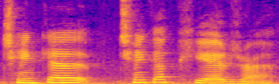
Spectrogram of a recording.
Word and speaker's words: Chanca Piedra: Alright, so there's a couple things I'm going to take after my flush though, and one of them is Cinque Piedra. I don't know if I'm pronouncing it right, but it's spelled CHANCA PIEDRA.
